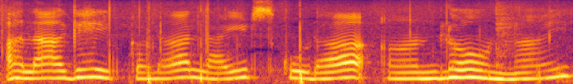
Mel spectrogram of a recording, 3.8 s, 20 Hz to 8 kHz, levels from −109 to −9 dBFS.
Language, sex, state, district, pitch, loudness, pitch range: Telugu, female, Andhra Pradesh, Sri Satya Sai, 240 Hz, -14 LUFS, 220-265 Hz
